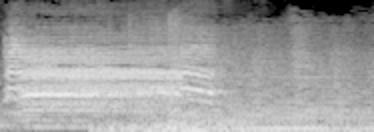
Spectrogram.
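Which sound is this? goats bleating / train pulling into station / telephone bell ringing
goats bleating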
